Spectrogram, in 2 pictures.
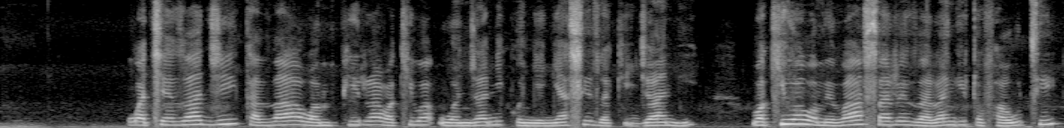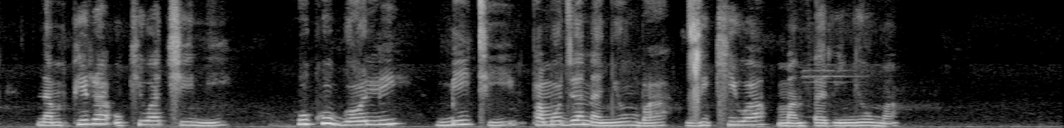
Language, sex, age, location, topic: Swahili, female, 18-24, Nairobi, education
